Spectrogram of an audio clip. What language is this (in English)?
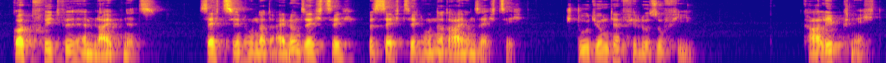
German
